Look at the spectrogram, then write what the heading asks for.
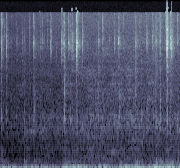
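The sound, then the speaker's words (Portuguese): Rapid, irregular clicks of typing on a computer keyboard, short sharp taps clustered in bursts over a steady low rumble, with no voices. “Essa sou eu digitando.”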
